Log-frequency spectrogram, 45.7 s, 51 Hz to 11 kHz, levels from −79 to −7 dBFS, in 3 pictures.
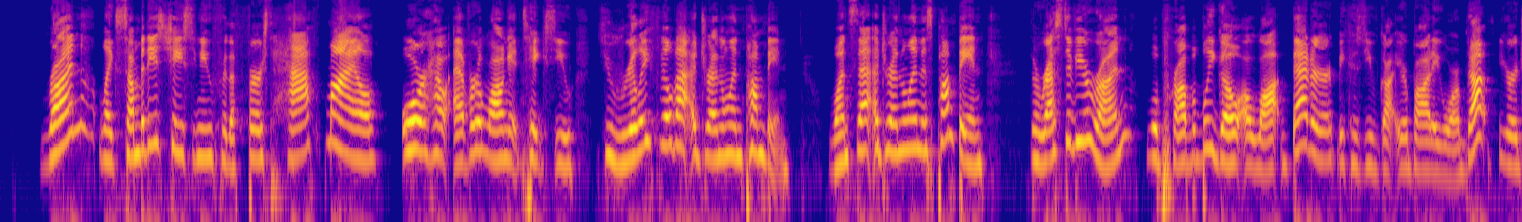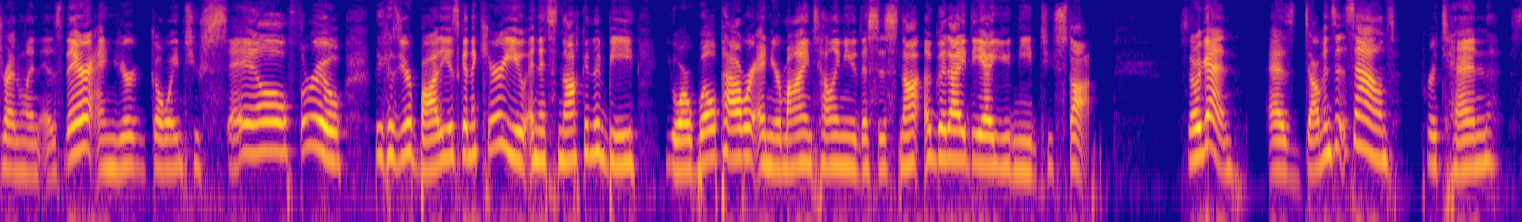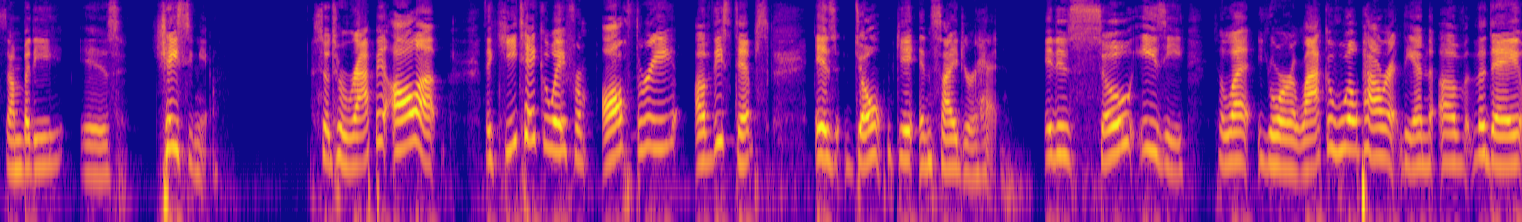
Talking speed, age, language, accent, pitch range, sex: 175 wpm, 20-39, English, American, 195-265 Hz, female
